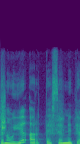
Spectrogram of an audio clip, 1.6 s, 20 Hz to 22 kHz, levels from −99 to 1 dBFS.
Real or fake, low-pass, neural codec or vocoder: real; 14.4 kHz; none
